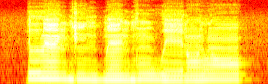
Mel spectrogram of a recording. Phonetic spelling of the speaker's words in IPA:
l ɛ̃˧ ɡ ĩ˨ ɡ͡b ɛ̃˨ ɡ ũ˧ w e˨ ɾ ɔ̃˧ l ɔ̃˦

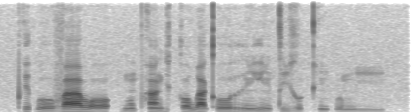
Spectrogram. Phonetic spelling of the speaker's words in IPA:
pʰ ɪ˦ ɓ oː˨ v aː˦ β ɔ˨˦ | ɡʷ ũ˨ pʰ ã˦ ɡ ɪ˦ k ɔ˦ w a˦ kʼ oː˦ r ĩ˨˦ j ĩ˨ t i˦˨ ɣ ʊ˦ kʰ ĩ˨ k͡p ʊ˨ m iː˨

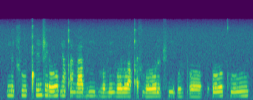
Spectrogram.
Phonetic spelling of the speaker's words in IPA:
n o t͡ɕʰ uː ǃʰ ĩ ɖ͡ʐ e ɾ oː ɓ ĩ qʼ ẽ v a b iː bʱ o v ɾ ĩ v o l oː qʼ ɪ s v oː ɾ ũ ʈ͡ʂʰ iː ʔ u v pʼ oː | ʔ oː kʰ uː

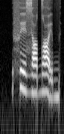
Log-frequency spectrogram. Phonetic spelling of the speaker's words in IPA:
f e z e dˤ ɪ b

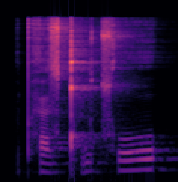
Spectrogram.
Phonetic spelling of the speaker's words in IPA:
pʰ æ z ǃʼ u t͡sʰ o

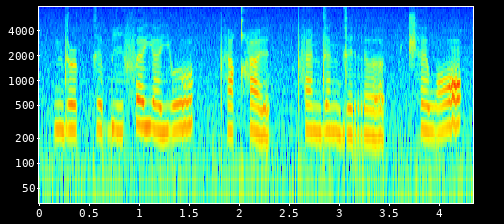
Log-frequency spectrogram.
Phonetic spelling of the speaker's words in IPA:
n d ə˞ kː ɪ ɓ i f ɛ j ɛ j ʊ | pʰ ɛ qʰ ɪ | pʰ æ n d ɛ ŋ ɡ ɪ r ə | t͡ʃʰ ɛ w ɔ

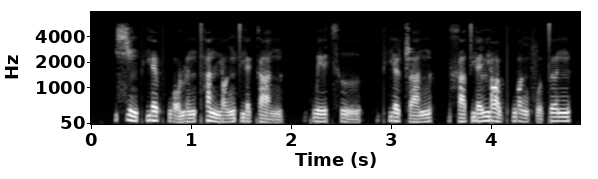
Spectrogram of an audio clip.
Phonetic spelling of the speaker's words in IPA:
ɕ i˥˨ n pʰ j ɛ˦ pʰ w ɔ̰˨˩ ɻ ə˨˦ n t̪ʰ a˥˨ n j ɑ˨˦ ŋ t̪ j ɛ˨˦ k a̰˨˩ n | k w e˨˦ ɪ̯ t͡sʰ ɹ̩˨˩ | pʰ j ɛ˥˨ ʈ͡ʂ a˨˦ n | x ä˨˦ t̪ j ɛ˨˦ l j ɑ˥˨ ʊ̯ pʰ w ɑ˥˨ ŋ f ɤ̰˨˩ t̪ ə˦ n

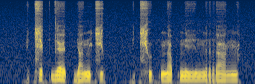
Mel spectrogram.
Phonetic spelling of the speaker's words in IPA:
t͡ɕ a˥˩ k̚ d ɛː˨˩ t̚ j a˧ n t͡ɕ ɯ˨˩ k̚ | t͡ɕʰ ɯ˨˩ k̚ n a˦˥ p̚ n iː˦˥ m r a˧ ŋ

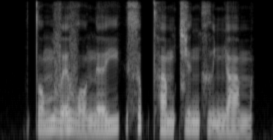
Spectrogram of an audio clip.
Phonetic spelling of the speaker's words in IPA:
t̪ ɔ˨˦ m v ɛ̰˧˥ v ɔ˨˩ n ɛ˨˦ j | s ə˦˥ p̚ t̪ʰ a˧ m t͡ɕ e˧ ŋ x ɨ̰˧˨ ə̯ ɲ a˨˩ m

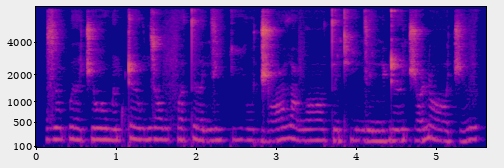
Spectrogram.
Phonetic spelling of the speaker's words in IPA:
zˤ ə̃˨˩ p əː˨˩ t͡ʃ ɔ̃ː˨˩ w ə̃˩˥ p ʈ əː˨˩ w n z ɔ˨˩ v f ʌ˩˥ t̪ əː˨˩ n z i˨˩ k iː˨˩ w d͡ʒ ɔː˩˥ ðˤ ə˨˩ v ɔː˨˩ t̪ ə̃˨˩ cʰ i˨˩ n z ə̃˨˩ ɲ ə˩˥ ɖ ə̃ː˩˥ t͡ʃ ɔ˩˥ ɳ ɔː˨˩ t͡ʃ ɘ˩˥ v

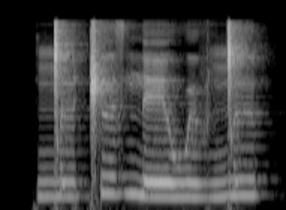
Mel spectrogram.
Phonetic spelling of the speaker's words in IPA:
ŋ͡ǀ ɨ˨ ǁ ɨ˥ z n eː˨ w ʉ˨ v ŋ͡ǀ ɨ˦

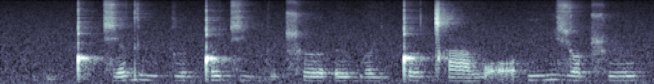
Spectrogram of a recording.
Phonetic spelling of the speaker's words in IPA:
ʔ ḭ ǃ ḭ t͡ɕ ɛ d iː k l ʏ ǃ ə t͡ɕ i b ḭ ʈ͡ʂʰ əː ʔ ø b əː j ǃ ə ǀʰ aː v ɔ̰ | j i ʑ ɔ ʈ͡ʂʰ ʏ

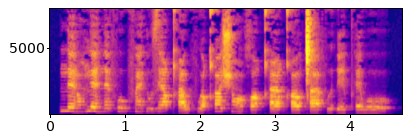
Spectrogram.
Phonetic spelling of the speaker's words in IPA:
n ɛ ɾ ɔ̃ ŋ ɛ n ɛ f o w f ɛ̃ ɗ u z ɛ qʰ ɛ w f u qʰ ɯ ʃ ɔ̃ χ ɔ qʰ e qʰ o ǀ a f ɯ ɗ e pʰ ɛ w o

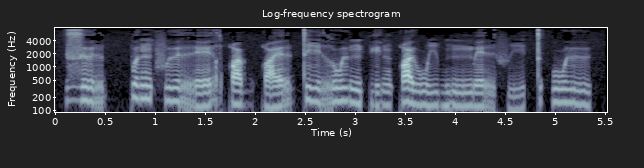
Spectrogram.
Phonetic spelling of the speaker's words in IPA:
z ɨ˧˩ r pː ɘ˥ ŋ f ɨ˧ r e˩˧ r qʷ ɘ˧ b qʷ ɛ˩˧ r t i˥˧ r w ɨ˥˧ ŋ pʲ e˧ ŋ qʷ ɨ˥˧ w i˧ b mː e˧ r f i˩˧ t | w ɨ˧˩

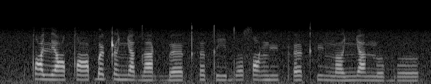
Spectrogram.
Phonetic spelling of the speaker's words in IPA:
tˤ i lʲ a tˤ œ ɓ ʌ ʈ ʌ ɲ a d̪ a ɡ͡b œ kʰ ə t̪ i d̪ y sˤ i ŋ y pʼ œ kʰ y ŋ ʌ ɲ a n̪ ʊ b ʊ

